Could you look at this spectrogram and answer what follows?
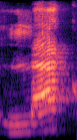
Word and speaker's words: lack: students be very careful it is lack of money it is not Laye cost money there's difference it's not Lake of money lack of money the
